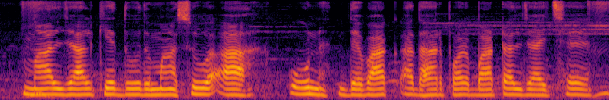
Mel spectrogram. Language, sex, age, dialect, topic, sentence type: Maithili, male, 25-30, Bajjika, agriculture, statement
